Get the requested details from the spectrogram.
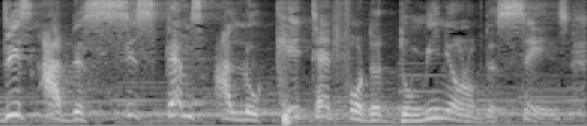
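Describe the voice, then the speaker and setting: A man speaks with very wide pitch swings over clear music in the background. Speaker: preacher. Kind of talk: sermon preached to a congregation. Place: church. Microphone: handheld.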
